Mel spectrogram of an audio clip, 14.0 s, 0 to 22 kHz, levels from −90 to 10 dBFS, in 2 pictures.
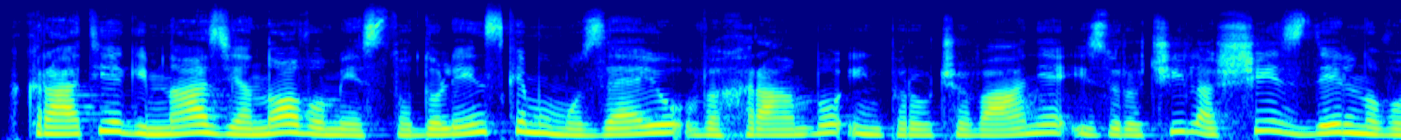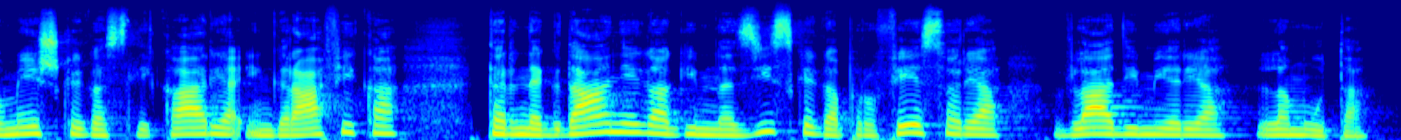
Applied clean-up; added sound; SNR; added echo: none; none; none; none.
